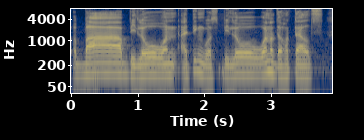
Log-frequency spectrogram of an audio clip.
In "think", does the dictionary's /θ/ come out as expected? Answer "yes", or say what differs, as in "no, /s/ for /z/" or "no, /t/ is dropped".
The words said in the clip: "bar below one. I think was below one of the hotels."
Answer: no, /t/ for /θ/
